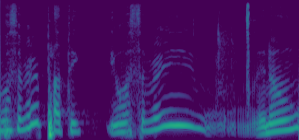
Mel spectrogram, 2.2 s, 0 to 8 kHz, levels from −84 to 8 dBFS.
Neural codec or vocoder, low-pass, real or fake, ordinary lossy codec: none; 7.2 kHz; real; none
